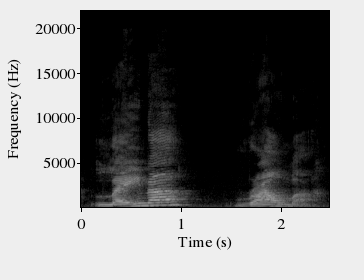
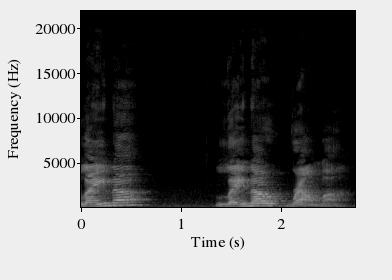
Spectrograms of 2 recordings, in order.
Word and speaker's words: Laina Rauma: So I found a post on her Tumblr page, and it's LAINA RAUMA. And she says like round, but with an M-A. So LAINA RAUMA.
